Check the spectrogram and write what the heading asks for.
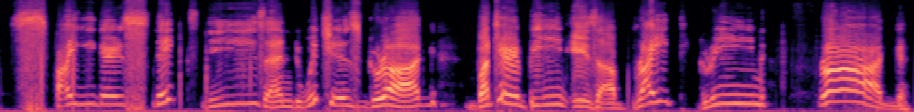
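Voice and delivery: high, slow witch incantation; hissed witch spell. Acted. Old Witch cursing Butterbean, high slow witch spell. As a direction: cast the curse slowly, savouring it. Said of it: "she hissed".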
